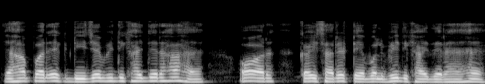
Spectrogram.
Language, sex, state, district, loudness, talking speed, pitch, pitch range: Hindi, male, Jharkhand, Garhwa, -12 LUFS, 220 wpm, 145 Hz, 130-155 Hz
